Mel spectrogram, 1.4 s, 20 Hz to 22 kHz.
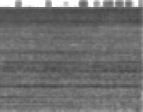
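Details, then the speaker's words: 2001 Dodge Grand Caravan at idle after transmission and torque converter reinstall: constant high whir with thin steady whine, no knocking, new since the work; seems from top of engine, owner suspects the starter. "I actually not sure what it is the sounds like is coming from the top of the engine but I'm also thinking that it might be my starter that's bad so I'm going to go ahead and shut this off"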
